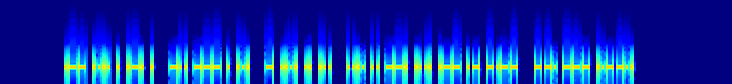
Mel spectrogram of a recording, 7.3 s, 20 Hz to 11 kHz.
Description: Morse code, heard as a keyed tone, about 50 wpm, 700 Hz. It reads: WHERE DOES THIS HIGHWAY GO?
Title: Sentences from Top 1400 Words 50wpm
